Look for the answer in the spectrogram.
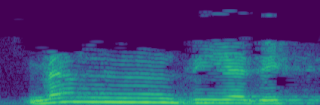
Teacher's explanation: اقلب لنا النون الى ميم واخفيها وغنها. والغنة بمقدار حركتين لا تزيد ولا تنقص · Term: إقلاب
